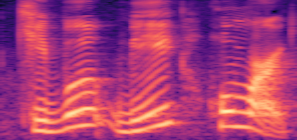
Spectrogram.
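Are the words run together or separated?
separated. Each word is said separately. The speaker calls it wrong. "그냥 give me homework 이게 아니라"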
